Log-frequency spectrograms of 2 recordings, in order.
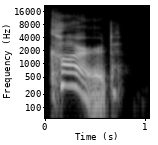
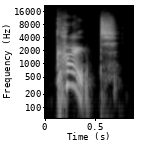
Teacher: card has the voiced D sound and cart has the unvoiced T sound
